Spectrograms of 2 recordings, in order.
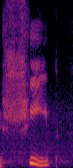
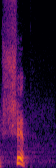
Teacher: when you say sheep its duration is much more but when you say ship starts and ends quickly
